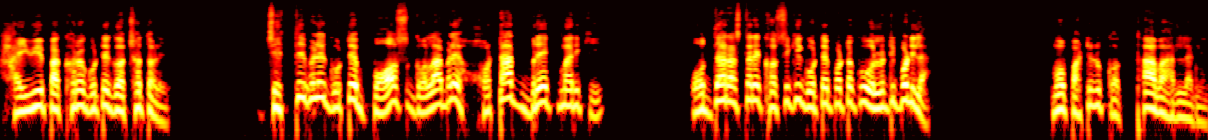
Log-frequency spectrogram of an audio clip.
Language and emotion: Odia, surprised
